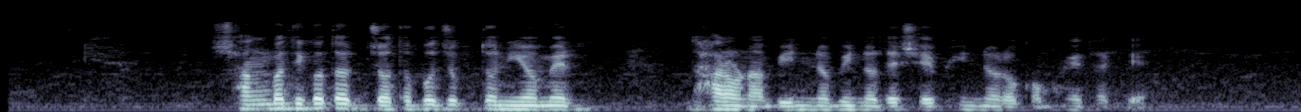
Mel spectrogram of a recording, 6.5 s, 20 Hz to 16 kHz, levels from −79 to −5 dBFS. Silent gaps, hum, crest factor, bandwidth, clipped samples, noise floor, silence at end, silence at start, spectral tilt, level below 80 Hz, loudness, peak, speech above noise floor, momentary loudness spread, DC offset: none; none; 18 dB; 7.4 kHz; under 0.1%; -50 dBFS; 0.8 s; 1.1 s; -8 dB/octave; -54 dBFS; -20 LUFS; -2 dBFS; 30 dB; 18 LU; under 0.1%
